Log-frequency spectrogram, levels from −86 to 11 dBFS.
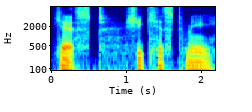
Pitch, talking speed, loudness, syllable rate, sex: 85 Hz, 110 wpm, -22 LUFS, 3.1 syllables/s, male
